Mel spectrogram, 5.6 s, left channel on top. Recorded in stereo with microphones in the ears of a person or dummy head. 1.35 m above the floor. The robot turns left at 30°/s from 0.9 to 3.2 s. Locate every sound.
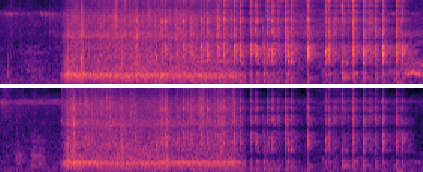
2.1 s tapping: 160° left; by 5.5 s 130° left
